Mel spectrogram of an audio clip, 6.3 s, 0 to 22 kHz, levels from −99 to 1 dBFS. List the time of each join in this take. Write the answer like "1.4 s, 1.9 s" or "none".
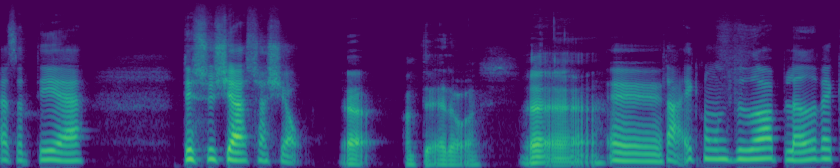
3.9 s, 4.9 s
